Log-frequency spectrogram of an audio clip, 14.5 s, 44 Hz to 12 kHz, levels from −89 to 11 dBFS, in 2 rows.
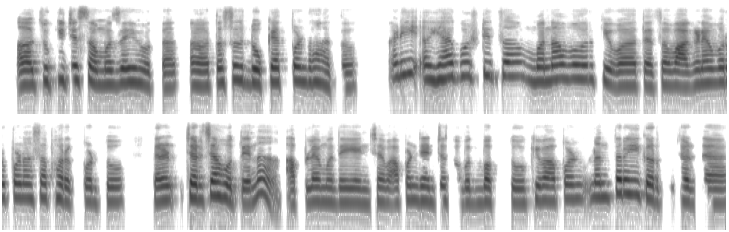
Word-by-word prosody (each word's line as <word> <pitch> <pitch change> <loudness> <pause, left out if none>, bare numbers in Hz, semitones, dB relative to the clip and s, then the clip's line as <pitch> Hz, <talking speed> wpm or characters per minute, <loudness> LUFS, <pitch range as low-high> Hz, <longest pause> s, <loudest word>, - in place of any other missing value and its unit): अ, 195 +1 +5
चुकीचे 240 +2 0
समजही 215 -2 +2
होतात. 175 -4 -3
अ, 185 -1 +2
तसंच 235 +3 +1
डोक्यात 215 +1 +4
पण 230 -2 +2
राहतं 185 -5 -3 0.4
आणि 310 +5 0
अ, 250 - -2
ह्या 255 +2 +4
गोष्टींचा 295 0 -1 0.2
मनावर 255 +2 +2
किंवा 185 -4 +2
त्याचा 180 +1 -1
वागण्यावर 200 +4 +3
पण 225 -1 +1
असा 220 +1 -2
फरक 205 -5 0
पडतो, 185 0 -3 0.3
कारण 195 +2 +3 0.2
चर्चा 220 +2 +6
होते 190 -5 +2
ना 275 +11 +1 0.3
आपल्यामध्ये 180 +1 -1
यांच 170 -1 -4
आपण 180 +3 -3
ज्यांच्यासोबत 190 -2 -4
बघतो 180 -1 -2
किंवा 200 0 +1
आपण 215 +3 -2
नंतरही 260 +4 +3
करतो 230 - -1
चर्चा, 170 -1 -1
205 Hz, 145 wpm, -23 LUFS, 185-230 Hz, 0.4 s, चर्चा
